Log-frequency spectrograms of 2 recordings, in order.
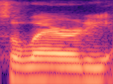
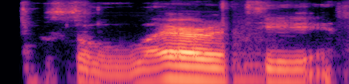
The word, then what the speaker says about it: Celerity: is celerity conspiracy solloway solaris it sounded like it starts off like the words solar but it's like celery everybody makes one put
